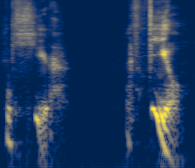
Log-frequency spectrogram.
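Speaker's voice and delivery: normal talking voice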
